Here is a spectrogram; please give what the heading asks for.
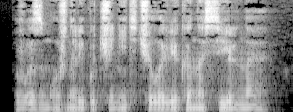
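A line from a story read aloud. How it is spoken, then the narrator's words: Thoughtful, uncertain. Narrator (Russian): Повторила Адельхайда задумчиво и неуверенно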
